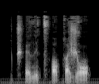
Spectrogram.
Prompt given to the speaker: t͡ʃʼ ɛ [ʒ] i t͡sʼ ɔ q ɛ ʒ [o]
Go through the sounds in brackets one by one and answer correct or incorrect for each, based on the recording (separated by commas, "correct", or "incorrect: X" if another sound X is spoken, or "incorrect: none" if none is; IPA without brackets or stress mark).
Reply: incorrect: ð, incorrect: ɔ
